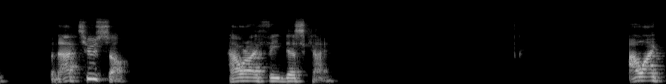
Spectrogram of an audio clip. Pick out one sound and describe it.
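A young man speaks calmly into a close microphone, heard as through an online call.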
